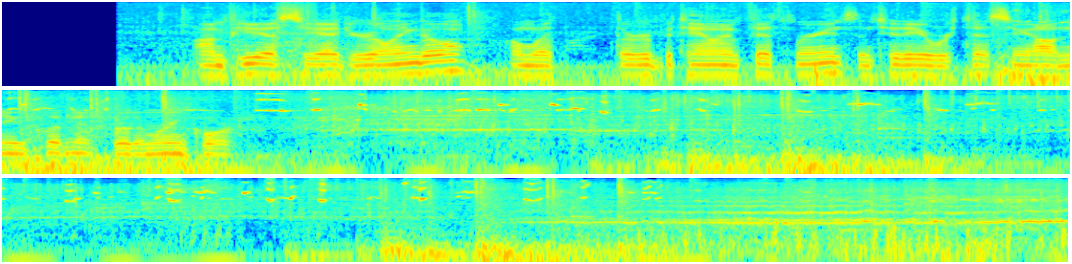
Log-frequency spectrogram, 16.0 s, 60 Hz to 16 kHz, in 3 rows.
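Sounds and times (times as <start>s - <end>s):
tracked robots rumbling: 4.0s - 16.0s
squeaks from tracks: 4.1s - 16.0s
background music: 4.6s - 16.0s.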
